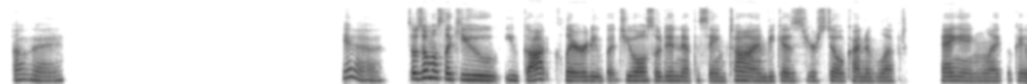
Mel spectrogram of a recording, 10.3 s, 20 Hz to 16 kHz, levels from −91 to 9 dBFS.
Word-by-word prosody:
Okay. 200 -4 -4 2.8
Yeah. 205 - -4 0.3
So 260 - +5
it's 260 - +3
almost 305 -1 +6
like 250 -1 +4
you 205 -4 +3
you 205 -2 -4
got 235 +7 +4
clarity, 185 -2 +2
but 200 +4 -8
you 190 -1 0
also 185 0 +1
didn't 190 -1 -1
at 175 -1 -2
the 195 - -14
same 170 -3 -4
time 180 -4 +3
because 175 -1 -4
you're 180 0 -6
still 175 -1 -3
kind 175 -1 -1
of 165 0 -6
left 170 0 -6 0.3
hanging 175 -2 0
like, 165 0 -4
"Okay, 170 -1 -6
185 Hz, 160 wpm, -23 LUFS, 170-200 Hz, 2.8 s, almost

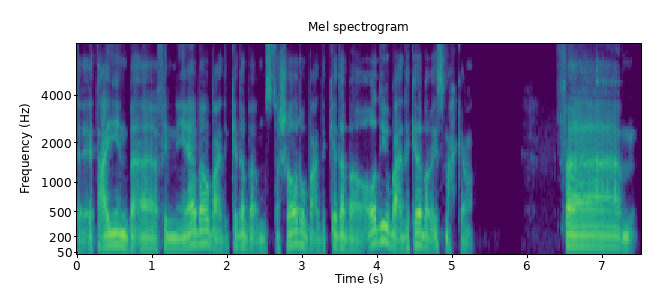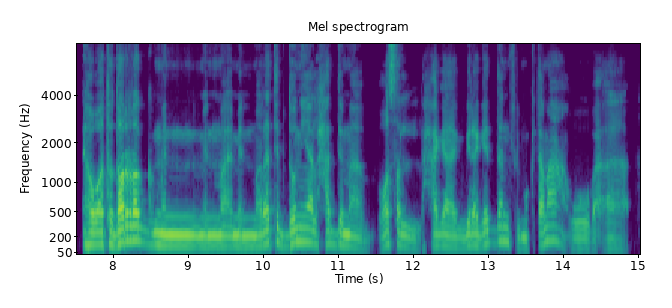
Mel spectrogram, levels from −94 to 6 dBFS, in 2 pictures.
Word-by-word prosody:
اتعيّن 105 +3 +1
بقى 90 -2 -3
في 100 - -9
النيابة، 100 +8 0
وبعد 135 - -3
كده - - -4
بقى 80 - -6
مُستشار، 110 +8 -1
وبعد 80 -6 -6
كده 110 +2 -2
بقى 90 -3 -5
قاضي، 150 +5 0
وبعد 100 -8 -1
كده 120 +3 +2
بقى 105 -3 -2
رئيس - - -5
محكمة. - - -11 1.1
ف 110 - -1 1.1
هو 120 +1 +5
تدرّج 135 +4 +7
من 115 -2 +3 0.4
من 105 0 +1
ما 105 -1 0
من 105 -1 +1
مراتب 115 0 -1
دنيا 145 +1 +1
لحد 125 0 -5
ما 100 -7 -1
وصل 105 -4 -2
لحاجة 110 -2 -4
كبيرة 115 +5 -2
جدًا 135 +7 -4
في - - -14
المجتمع، 160 -4 -4
وبقى 90 -1 -9
110 Hz, 140 wpm, -23 LUFS, 95-125 Hz, 1.1 s, تدرّج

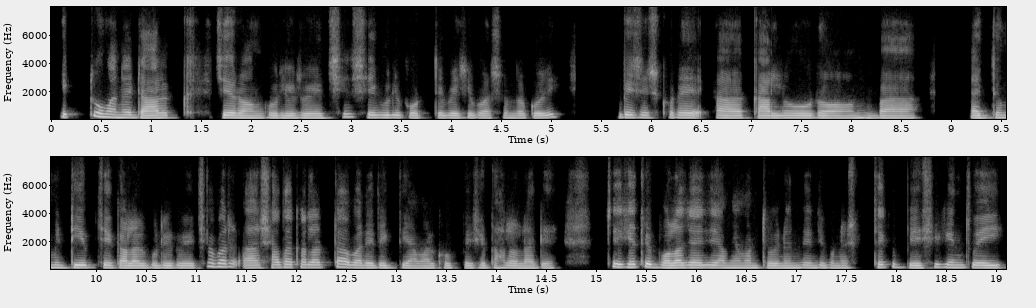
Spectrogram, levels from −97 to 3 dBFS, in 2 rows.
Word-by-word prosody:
একটু 400 -6 -7
মানে 180 -2 +2
ডার্ক 165 +1 +4 0.5
যে 175 - +5
রঙগুলি 155 0 0
রয়েছে 150 +5 -1 0.2
সেগুলি 175 -2 0
পরতে 160 0 -3
বেশি 155 0 -1
পছন্দ 155 0 -4 0.2
করি। 155 +3 +3 0.7
বিশেষ 175 -2 0
করে 170 -1 0 0.4
আ - - +3 0.3
কালো 155 0 +2 0.3
রঙ 155 0 +1 0.3
বা 150 0 +2 0.9
একদমই 170 +3 -1
ডিপ 170 -2 +5
যে 175 - +3
কালারগুলি 155 0 +2
রয়েছে 155 0 -1
আবার 230 -1 +2 0.2
আ - - +1 0.2
সাদা 185 +2 0
কালারটা 180 +1 -1
আবার 170 -2 +1
এদিক 155 0 -1
দিয়ে 160 - -1
আমার 150 0 -2
খুব 155 0 -3
বেশি 155 +1 -1
ভালো 160 0 -1
লাগে, 145 +1 -2 0.5
তো - - -15
এক্ষেত্রে 200 +1 +3
বলা 165 +1 +5
যায় 170 -1 +4
যে 175 - +1
আমি 165 - -1
আমার 165 0 -1
দৈনন্দিন 160 +1 0
জীবনের 160 0 -3
সবথেকে 190 +5 -5 0.2
বেশি 160 +4 0
কিন্তু 175 -1 -1
এই 160 - +5
160 Hz, 150 wpm, -22 LUFS, 155-175 Hz, 0.9 s, যে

